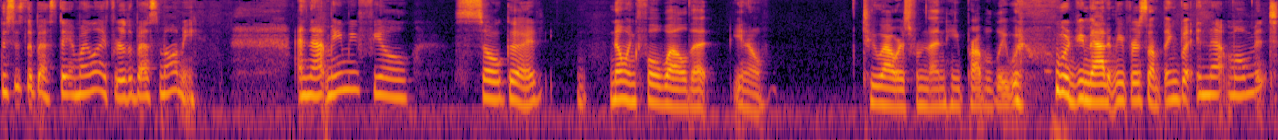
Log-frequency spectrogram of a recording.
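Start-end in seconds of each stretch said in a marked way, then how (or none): 0.0-2.0 high, mock weepy, tearful happy crying. A mother retells what her son said on their walk, imitating happy crying. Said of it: "I'm crying happy tears".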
